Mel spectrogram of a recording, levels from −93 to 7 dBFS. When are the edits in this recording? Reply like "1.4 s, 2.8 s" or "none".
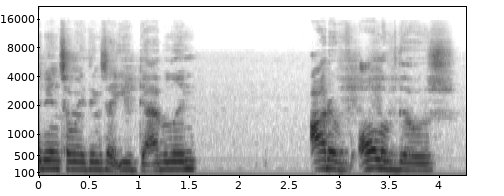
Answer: none

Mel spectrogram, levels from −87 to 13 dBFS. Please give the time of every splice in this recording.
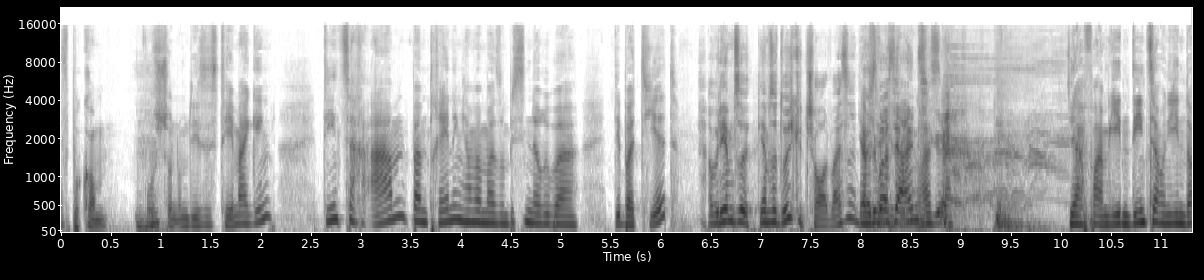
6.4 s, 8.0 s, 10.1 s

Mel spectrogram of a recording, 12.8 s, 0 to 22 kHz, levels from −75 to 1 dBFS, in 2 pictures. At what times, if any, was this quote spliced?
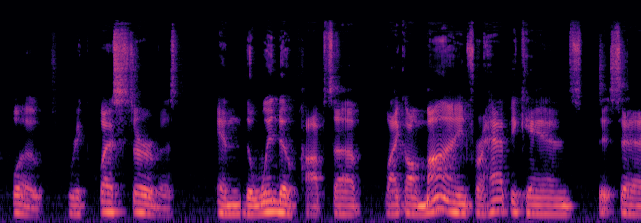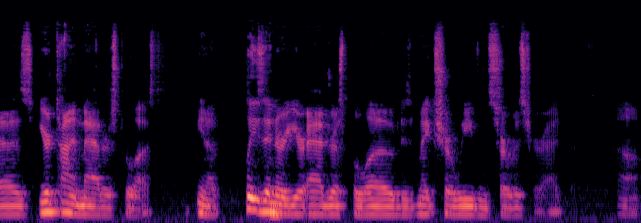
2.4 s, 6.0 s

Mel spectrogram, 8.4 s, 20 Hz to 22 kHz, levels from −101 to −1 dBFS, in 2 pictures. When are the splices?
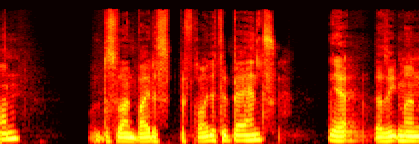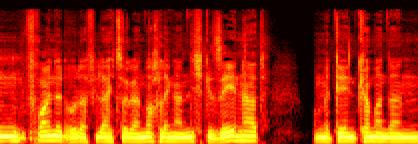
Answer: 3.7 s, 4.8 s

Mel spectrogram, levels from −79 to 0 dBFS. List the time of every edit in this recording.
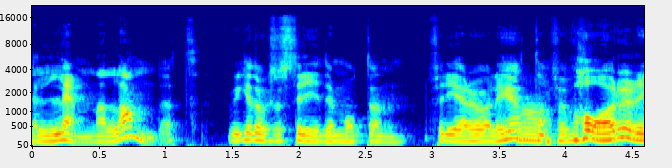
1.3 s, 2.9 s

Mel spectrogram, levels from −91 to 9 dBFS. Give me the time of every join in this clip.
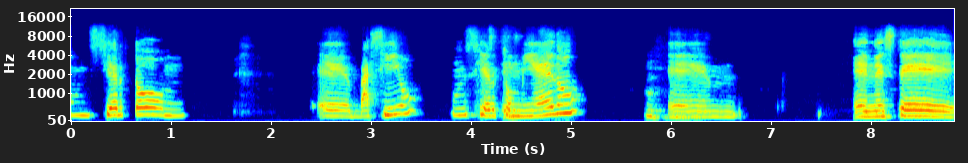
none

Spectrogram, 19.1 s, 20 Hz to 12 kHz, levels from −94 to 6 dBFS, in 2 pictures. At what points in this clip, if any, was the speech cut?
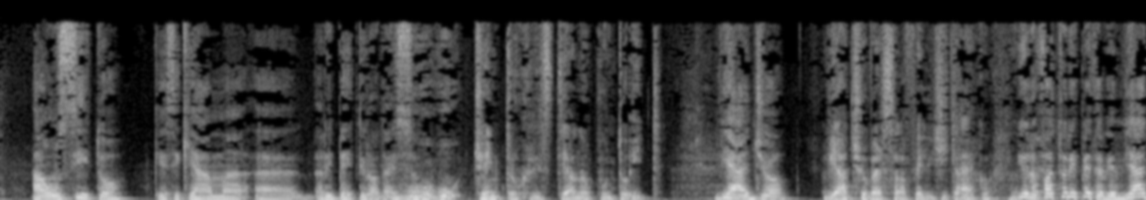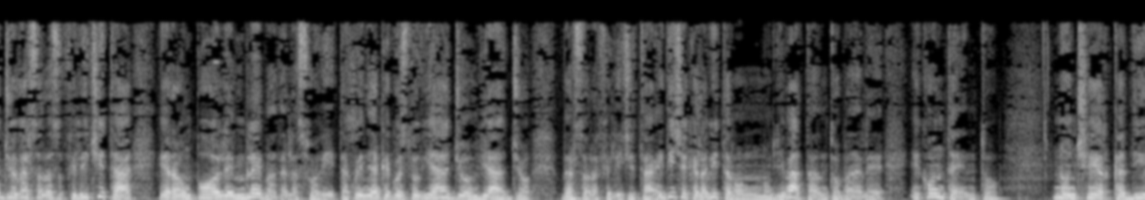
none

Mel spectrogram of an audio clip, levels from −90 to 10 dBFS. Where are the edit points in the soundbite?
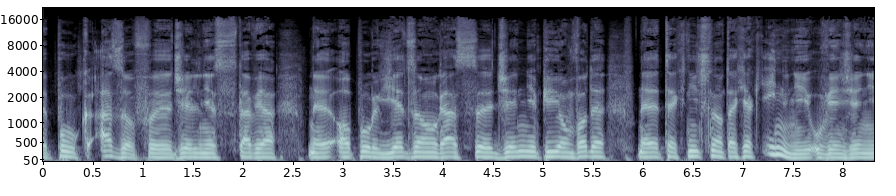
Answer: none

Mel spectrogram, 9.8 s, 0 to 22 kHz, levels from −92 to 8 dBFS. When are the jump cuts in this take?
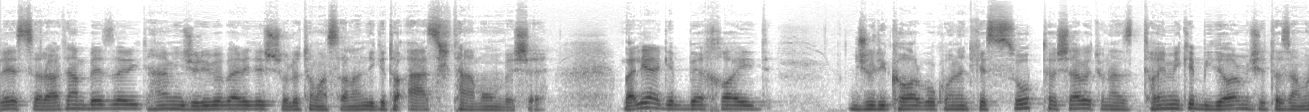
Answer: none

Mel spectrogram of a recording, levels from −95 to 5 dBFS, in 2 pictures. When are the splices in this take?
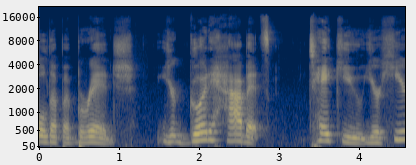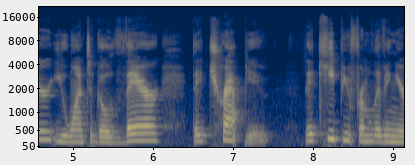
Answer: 1.4 s, 6.4 s

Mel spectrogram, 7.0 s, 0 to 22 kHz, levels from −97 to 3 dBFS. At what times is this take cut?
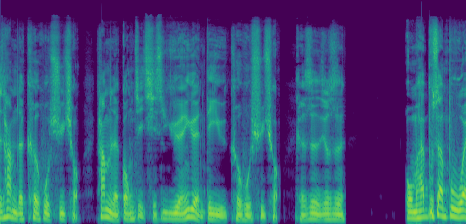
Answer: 4.4 s

